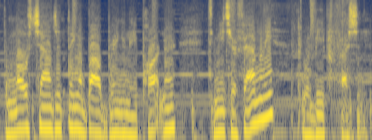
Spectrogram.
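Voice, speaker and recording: A man's voice: fairly low pitch, fast, music in the background. A Jamaican-born man in his thirties on a dating show, talking casually and joking around. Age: 30s. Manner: playful, jokey, puts on voices when telling stories. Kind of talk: interview and casual date chat.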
